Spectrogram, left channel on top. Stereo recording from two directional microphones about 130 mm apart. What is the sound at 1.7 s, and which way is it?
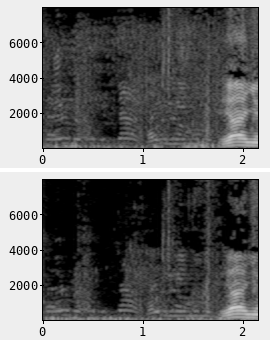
Speech, 15° left (ahead or behind).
